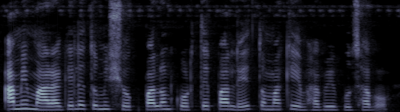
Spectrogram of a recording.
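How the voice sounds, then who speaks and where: Woman voicing a young man, stern, teasing, tender, storybook romance, fairly high voice. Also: steady tone, normal speed, dry recording, lightly acted. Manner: scolding then tender, mixes English words.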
